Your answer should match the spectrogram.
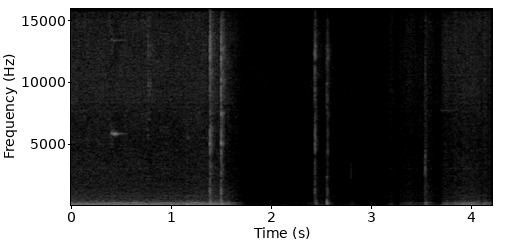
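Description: Near silence: faint room tone with a low hum that drops out under two seconds in, and a few faint clicks.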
